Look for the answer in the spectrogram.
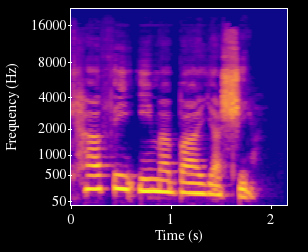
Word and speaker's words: Kathy Imabayashi: Kathy Imabayashi.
